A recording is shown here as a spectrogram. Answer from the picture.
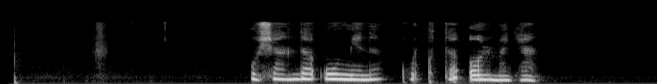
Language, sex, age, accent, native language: Uzbek, female, 18-24, Farg'ona, Uzbek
